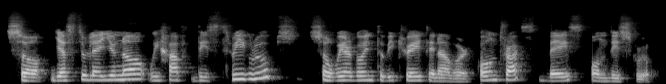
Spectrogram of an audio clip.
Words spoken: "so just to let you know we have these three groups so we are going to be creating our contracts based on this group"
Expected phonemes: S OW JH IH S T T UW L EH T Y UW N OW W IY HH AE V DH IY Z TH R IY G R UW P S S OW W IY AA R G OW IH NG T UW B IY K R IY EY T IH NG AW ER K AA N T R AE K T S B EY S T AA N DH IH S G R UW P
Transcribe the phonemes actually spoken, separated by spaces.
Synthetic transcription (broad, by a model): S OW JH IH S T T UW L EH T Y UW N OW W IY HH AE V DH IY S TH R IY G R UW P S S OW W IY AA R G OW IH NG T UW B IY K R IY EY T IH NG AW ER K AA N T R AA K T S B EY S T AA N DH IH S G R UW P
